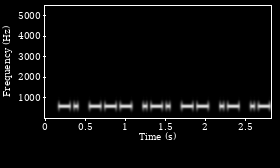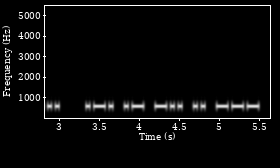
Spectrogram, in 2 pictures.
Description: Morse code, heard as a keyed tone, about 25 wpm, 600 Hz. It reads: NORMAL RADIO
